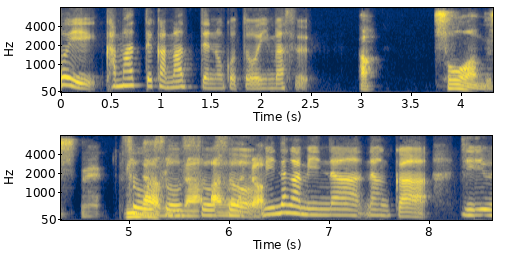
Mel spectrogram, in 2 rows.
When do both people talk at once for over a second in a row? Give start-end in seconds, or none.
4.9-6.5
